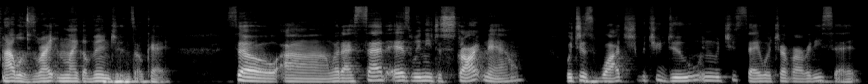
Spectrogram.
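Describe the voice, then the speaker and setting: A woman hosting a talk show, speaking in a blunt, profane, animated casual monologue. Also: sits low, moderate pace. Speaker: podcast host.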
